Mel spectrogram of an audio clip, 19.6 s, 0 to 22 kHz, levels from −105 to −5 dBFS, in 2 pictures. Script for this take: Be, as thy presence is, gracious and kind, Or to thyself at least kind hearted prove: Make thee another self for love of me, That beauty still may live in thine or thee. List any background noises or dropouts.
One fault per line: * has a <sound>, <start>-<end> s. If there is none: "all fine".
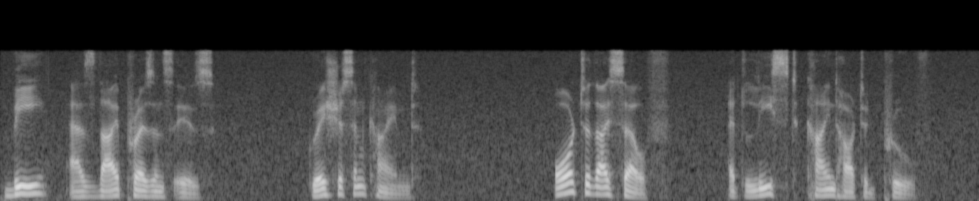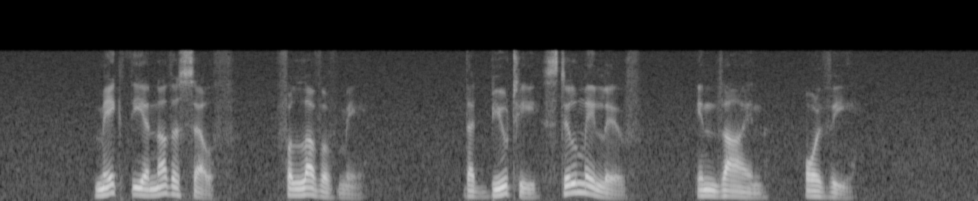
all fine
